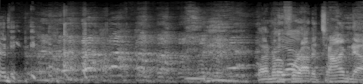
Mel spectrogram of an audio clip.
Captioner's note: all laughing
